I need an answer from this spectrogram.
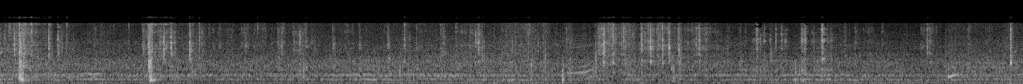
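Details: Honey bees from a hive found inside a large felled tree, shaken from a bee-vacuum into a hive body with their captured queen. A steady low droning hum runs throughout, broken by sharp rattling clicks and knocks of bees and equipment.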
